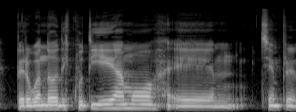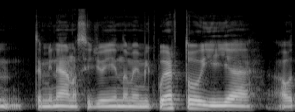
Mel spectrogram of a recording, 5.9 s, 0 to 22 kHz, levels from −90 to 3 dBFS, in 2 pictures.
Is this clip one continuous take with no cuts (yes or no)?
no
